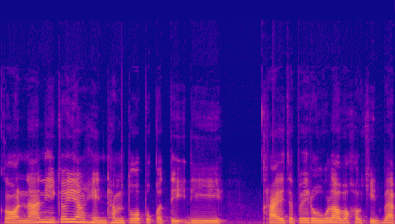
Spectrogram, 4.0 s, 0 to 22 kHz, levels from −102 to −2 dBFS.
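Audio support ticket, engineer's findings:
Engineer's findings: no audio fault identified in the speech recording.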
